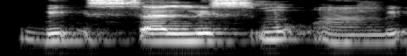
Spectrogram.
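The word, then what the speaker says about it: بِئْسَ الِاسْمُ: Jadi jangan dibaca bi'sal ismu, bi'salismu. Bi'sal ismul fusuqu ba'dal iman. Bi'sal ismu. Nah, kan awalnya bacanya bi'sal ismu, dibaca bi'sal ismu. Jadi bacanya bi'salis ya, bukan bi'sal ismu ya.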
